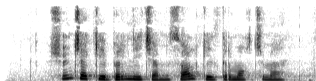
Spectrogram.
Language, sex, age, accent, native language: Uzbek, female, 25-34, Qashqadaryo, Uzbek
